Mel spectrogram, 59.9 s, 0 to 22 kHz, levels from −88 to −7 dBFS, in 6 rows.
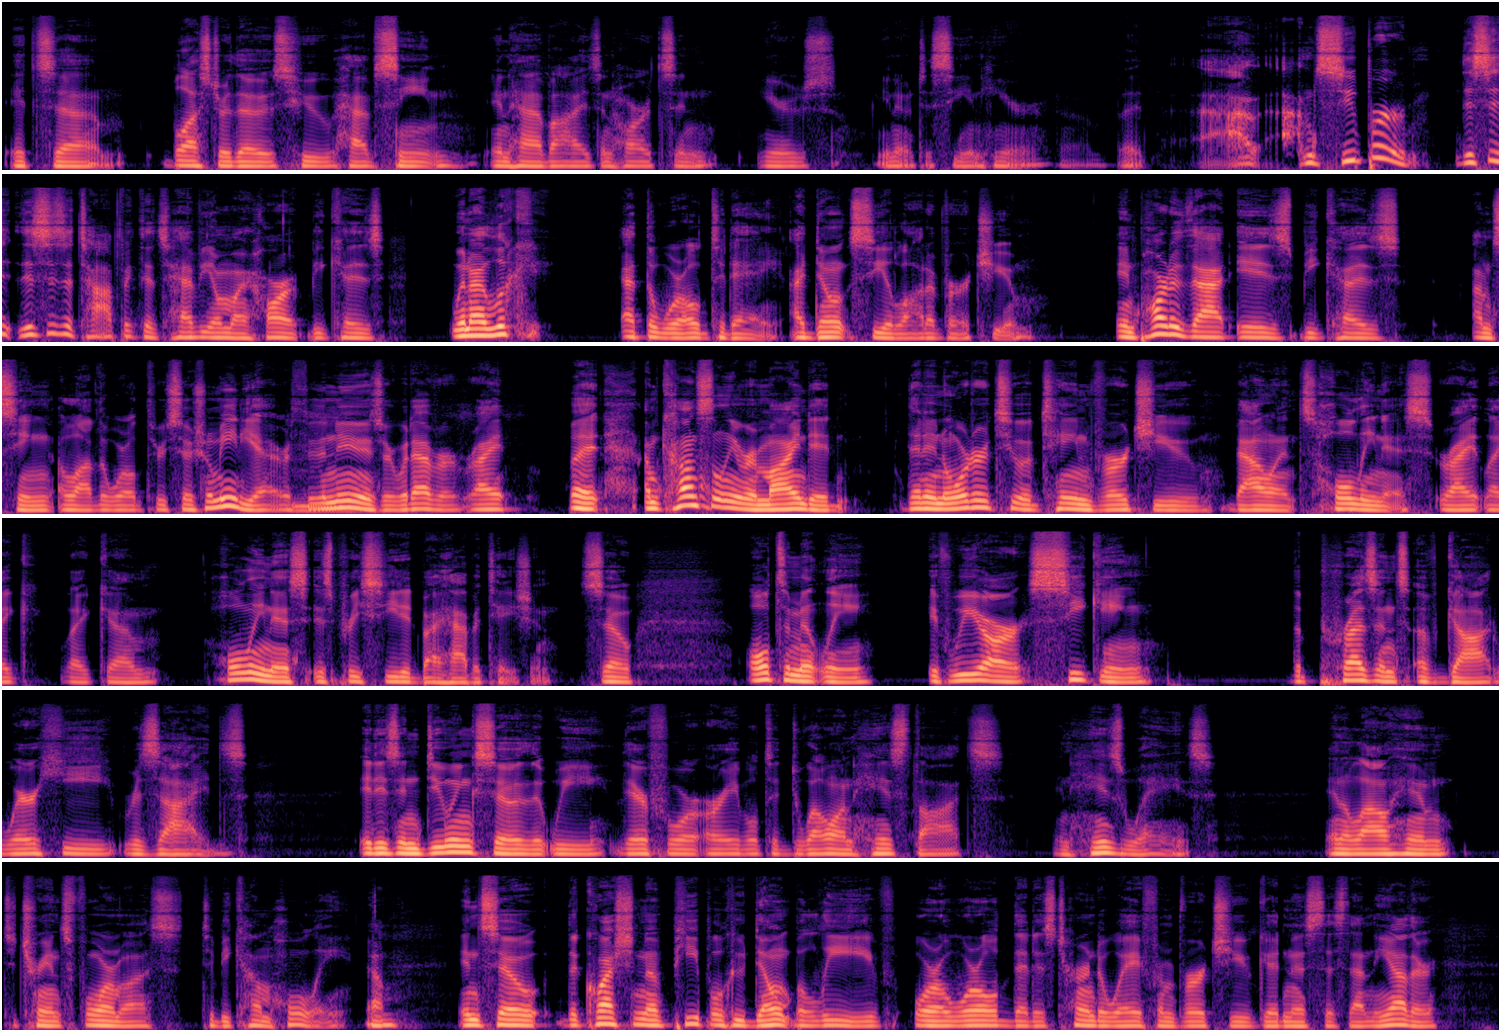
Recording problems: none

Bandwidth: 15.5 kHz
